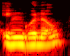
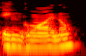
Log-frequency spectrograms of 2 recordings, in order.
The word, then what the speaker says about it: inguinal: And that can be pronounced a couple of different ways. So, we got inguinal or inguinal. Either is good and I'll use them interchangeably.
